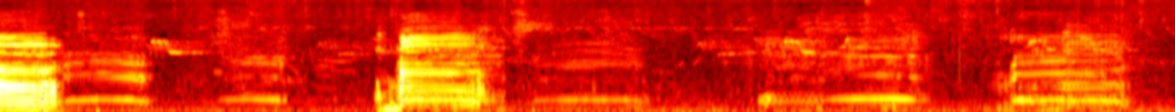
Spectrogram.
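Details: Several cows journeying over a hill, with repeated overlapping moos of varying pitch, some short and some drawn out, arriving every couple of seconds with little pause between calls.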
